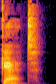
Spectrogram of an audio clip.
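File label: "get off", British English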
